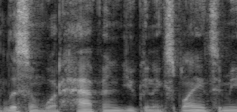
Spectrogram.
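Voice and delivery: ordinary talk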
